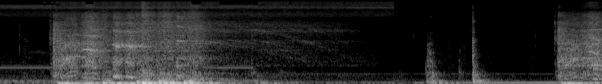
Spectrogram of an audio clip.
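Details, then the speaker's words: Freshly rebuilt turbo D16Y8 in EK Civic Champ Car, first start: starter cranks, engine catches, revs and settles to steady idle, in time, no knocks, ticks or engine noise heard. Normal start. "we're still down a hole for sure but it sounds good so it's in time and everything it's actually starting to pick up right now so that's really good um i don't hear any engine noise"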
